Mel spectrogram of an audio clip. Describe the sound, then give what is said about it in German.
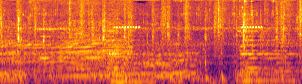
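Cows moo in loud, low, drawn-out calls that overlap and run almost without a break, dipping briefly near the end. “Der Tag verging und Krishna kehrte mit all seinen Kühen nach Hause zurück.”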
